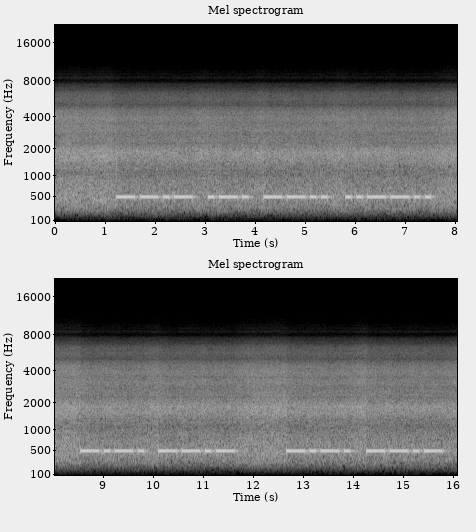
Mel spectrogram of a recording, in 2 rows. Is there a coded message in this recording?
Yes: Morse code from 1.2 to 15.8 s, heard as a keyed tone, hand-sent with a paddle, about 11 wpm, 490 Hz, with radio static and room echo. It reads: QRZ? CQ CQ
